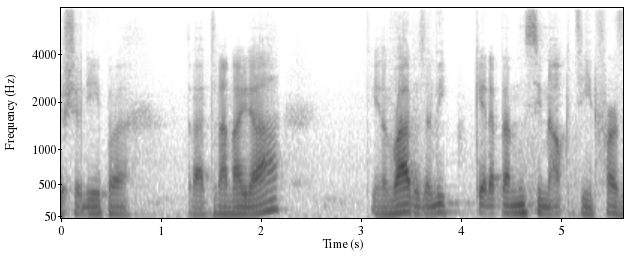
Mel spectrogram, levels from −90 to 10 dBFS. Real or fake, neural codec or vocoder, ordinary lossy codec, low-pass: fake; codec, 16 kHz, 0.5 kbps, X-Codec, HuBERT features, trained on general audio; none; none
